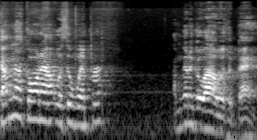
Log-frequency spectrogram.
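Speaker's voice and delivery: imitating an athlete refusing to back down; defiant declaration. Athlete declares she'll go out with a bang, defiant.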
